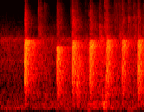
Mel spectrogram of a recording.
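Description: A small audience clapping, beginning about a third of a second in, in an even beat of about four to five claps a second.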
